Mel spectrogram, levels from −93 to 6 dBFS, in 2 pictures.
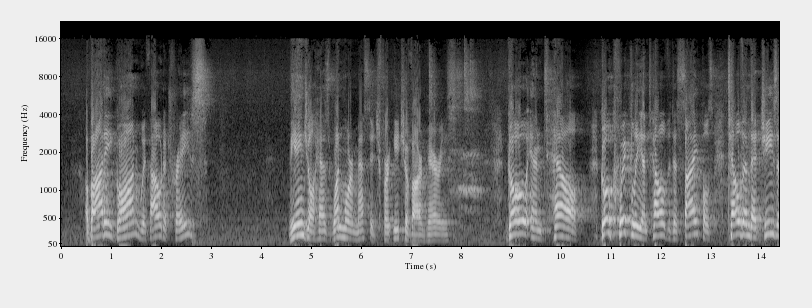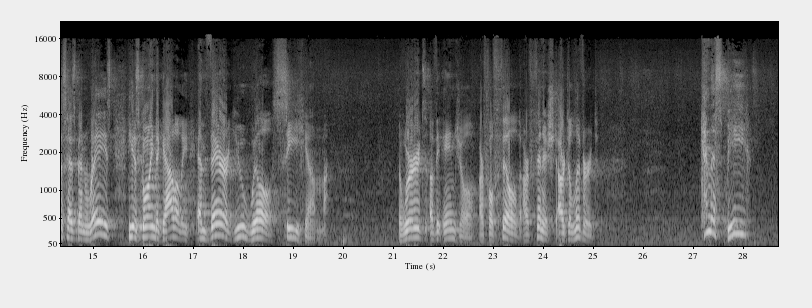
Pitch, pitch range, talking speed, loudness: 160 Hz, 135-210 Hz, 120 wpm, -18 LUFS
